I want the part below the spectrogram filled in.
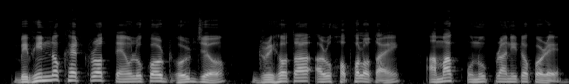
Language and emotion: Assamese, neutral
